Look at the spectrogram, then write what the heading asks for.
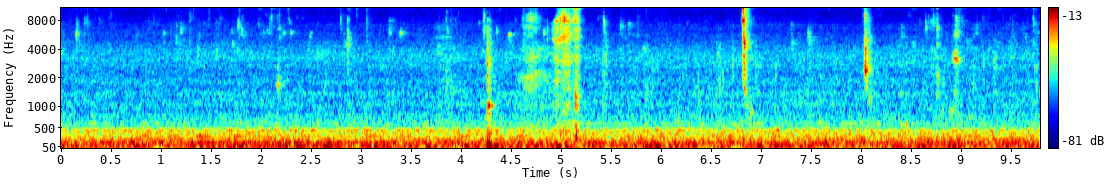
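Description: Close-up eating sounds: a mouthful of cooked collard greens taken off a plastic fork with a sharp click about four seconds in, then soft, wet chewing with a few small clicks. A steady low hum sits underneath.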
